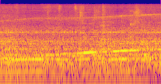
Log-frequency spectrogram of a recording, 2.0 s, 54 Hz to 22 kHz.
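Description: Alexander Dennis Enviro400 double-decker bus heard from inside the passenger saloon as it accelerates. Its engine and drivetrain run steadily under a whine that rises slowly in pitch.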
